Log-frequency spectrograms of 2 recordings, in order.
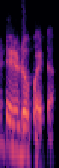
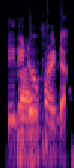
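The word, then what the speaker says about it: Pteridophyta: थॅलोफायटा, हॅलोफायटा, Hello, ब्रायोफायटा, ब्रायोफायटा, टेरिडोफायटा. टेरिडोफायटा. P silence आहे बरं त्याचा, पी सायलेन्स असतं.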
